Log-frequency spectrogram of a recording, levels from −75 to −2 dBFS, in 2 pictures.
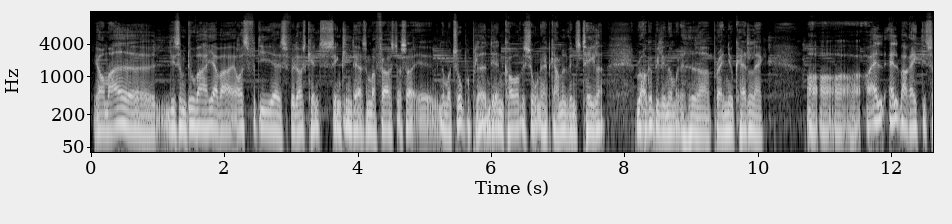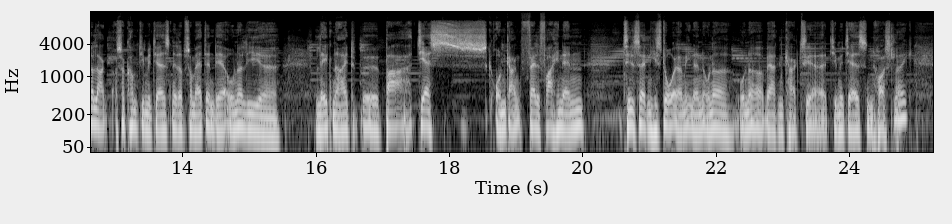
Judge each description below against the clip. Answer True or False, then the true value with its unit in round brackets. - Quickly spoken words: False (190 wpm)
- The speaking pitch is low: True (110 Hz)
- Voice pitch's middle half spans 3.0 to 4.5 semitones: False (2.5 semitones)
